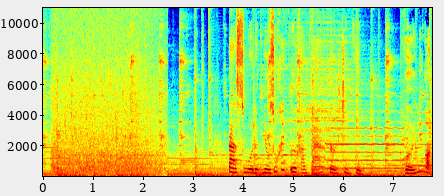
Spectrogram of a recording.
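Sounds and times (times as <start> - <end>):
water rushing over rocks in a mountain stream: 0.0 - 2.5
speech: 3.7 - 6.6, 7.2 - 7.7.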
